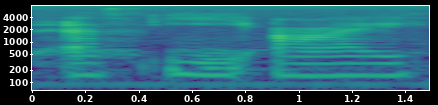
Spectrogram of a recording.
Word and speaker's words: Feige: It's spelled like the word beige. It's Feige, from King's Crown.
